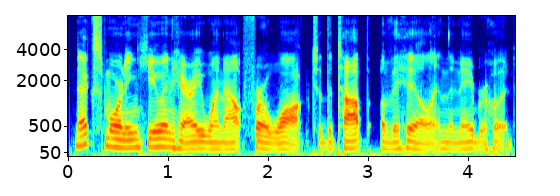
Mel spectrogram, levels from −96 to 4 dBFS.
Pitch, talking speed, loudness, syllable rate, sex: 110 Hz, 255 wpm, -19 LUFS, 5.4 syllables/s, male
